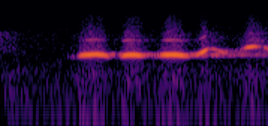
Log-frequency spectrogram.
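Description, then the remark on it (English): A short family signal tune whistled by a person, about five steady notes in a gentle rhythm ending on a rising slide, clear against a quiet background with no talking. “if ever she couldn't see me, she would whistle. Now, I'll try to whistle it, but I'm terrible.”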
